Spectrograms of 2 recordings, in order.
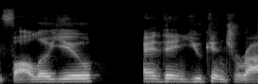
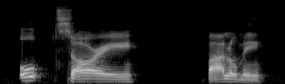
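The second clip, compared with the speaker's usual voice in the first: toddler-like imitation, slower. Telling the listener how their voice commands sounded, mimicking a toddler trying to speak. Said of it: "like a two year old trying to speak".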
